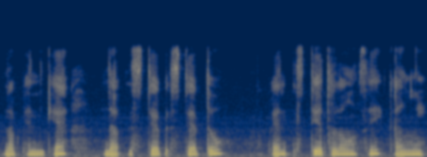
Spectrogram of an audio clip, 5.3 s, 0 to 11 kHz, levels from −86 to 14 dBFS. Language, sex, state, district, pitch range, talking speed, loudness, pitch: Karbi, female, Assam, Karbi Anglong, 220-235 Hz, 125 wpm, -15 LUFS, 225 Hz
